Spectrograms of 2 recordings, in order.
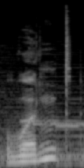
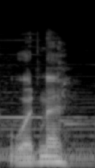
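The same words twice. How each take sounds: First: The word ends with an 'nt' sound. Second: The word ends with an 'nee' sound.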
